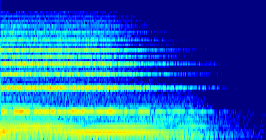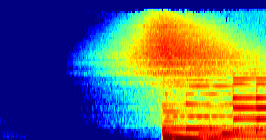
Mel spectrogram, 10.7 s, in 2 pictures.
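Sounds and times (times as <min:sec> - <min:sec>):
calm piano chords: 0:08.6 - 0:10.6.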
